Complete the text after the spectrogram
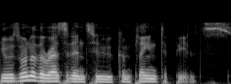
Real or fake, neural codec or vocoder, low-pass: real; none; 7.2 kHz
